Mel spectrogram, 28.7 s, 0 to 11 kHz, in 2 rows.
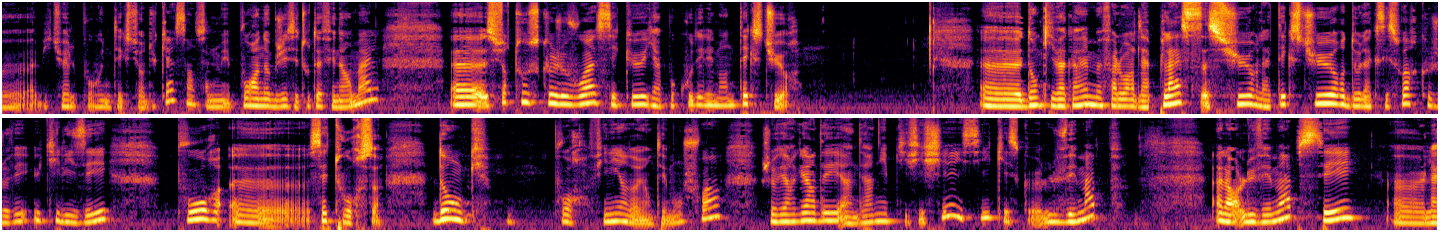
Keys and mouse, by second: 20.3 click, 22.3 click, 24.1 click, 25.3 click.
